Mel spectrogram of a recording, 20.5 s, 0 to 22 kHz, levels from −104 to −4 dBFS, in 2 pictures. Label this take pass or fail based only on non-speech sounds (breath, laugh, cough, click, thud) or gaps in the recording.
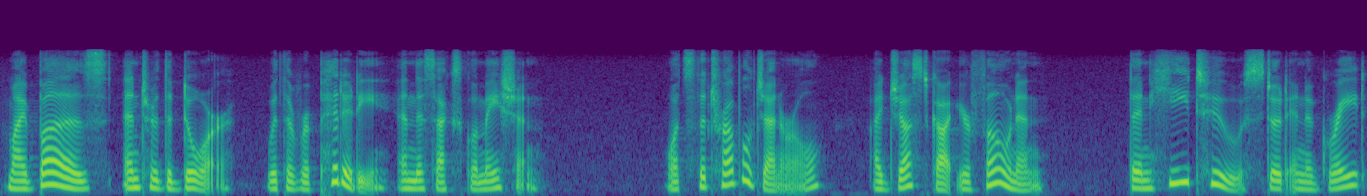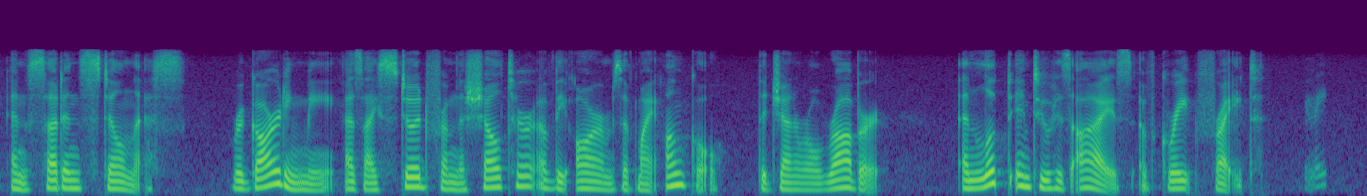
fail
